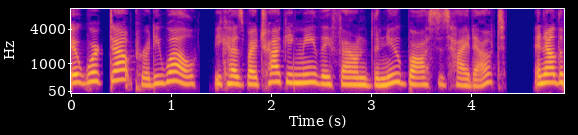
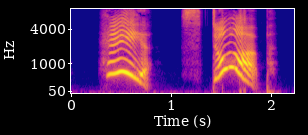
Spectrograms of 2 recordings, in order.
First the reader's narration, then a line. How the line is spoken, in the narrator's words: I shouted after him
